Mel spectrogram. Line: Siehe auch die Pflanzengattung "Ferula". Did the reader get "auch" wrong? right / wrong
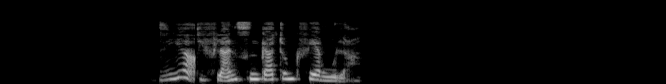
wrong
